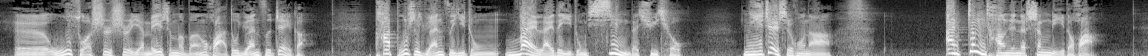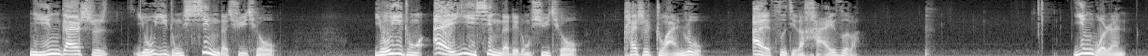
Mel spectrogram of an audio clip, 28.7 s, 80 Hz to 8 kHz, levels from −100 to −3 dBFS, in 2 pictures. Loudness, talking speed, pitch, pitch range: -10 LUFS, 170 characters per minute, 105 Hz, 95-145 Hz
